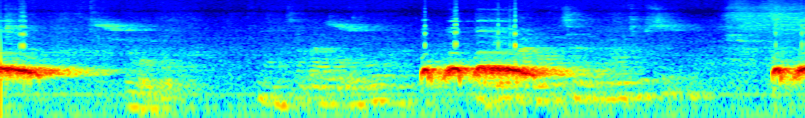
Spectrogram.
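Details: Female spotted dove kept as a decoy to spur males into singing; low wavering coos, each about a second long, at the start, near three seconds and at the end, with faint softer murmurs between them.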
